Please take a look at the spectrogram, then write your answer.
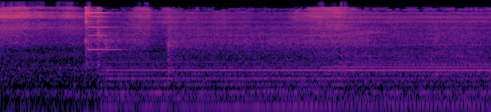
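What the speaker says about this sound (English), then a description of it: "With the microwave on" A microwave oven runs with a steady low electrical hum and drone, a faint click near the start, playing alone and fairly quietly.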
